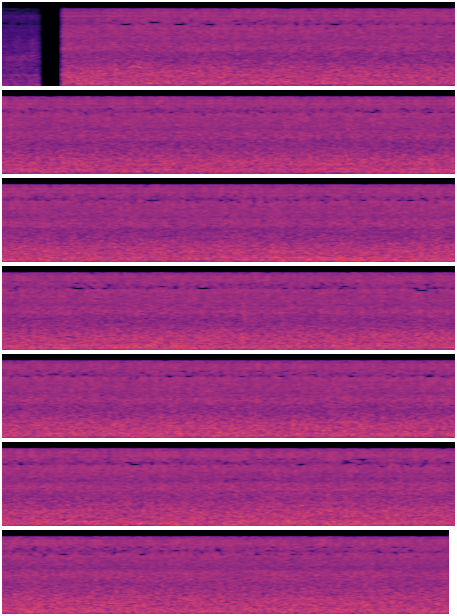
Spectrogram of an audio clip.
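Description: Mountain stream rushing over rocks in white-water rapids: a steady rush of water that starts abruptly after a brief silent gap about half a second in.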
